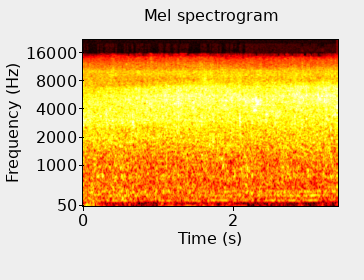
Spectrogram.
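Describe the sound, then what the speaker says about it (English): A river flowing beneath houses through an old stone archway gives a faint, steady rushing wash of water, continuous and unvarying, with no voices. "So the river must actually go under these houses now."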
